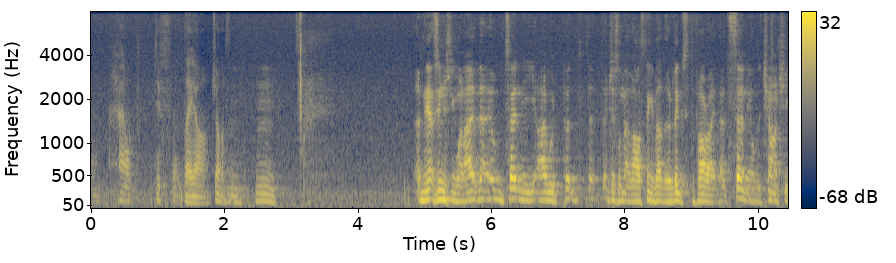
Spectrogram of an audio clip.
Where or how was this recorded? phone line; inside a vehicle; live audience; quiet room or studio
live audience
